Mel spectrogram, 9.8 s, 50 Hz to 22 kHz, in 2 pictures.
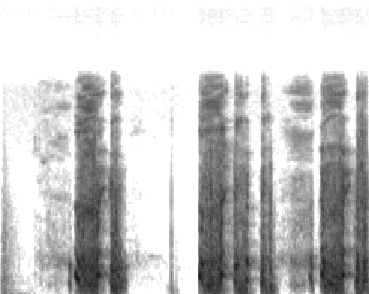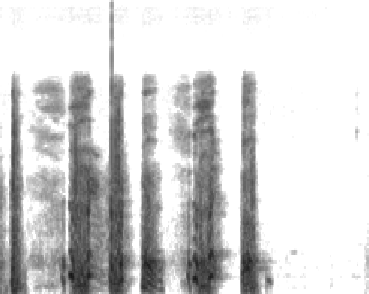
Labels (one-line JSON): {"expert_labels": [{"quality": "ok", "cough_type": "wet", "dyspnea": false, "wheezing": false, "stridor": false, "choking": false, "congestion": false, "nothing": true, "diagnosis": "lower respiratory tract infection", "severity": "mild"}], "age": 21, "gender": "male", "respiratory_condition": true, "fever_muscle_pain": true, "status": "symptomatic"}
